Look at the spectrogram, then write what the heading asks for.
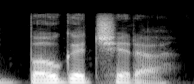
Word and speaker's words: Bogue Chitto: Ryan, just to clarify for everyone, the correct local pronunciation for Bogue Chitto is Boga Chitta or Boga Chitta.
